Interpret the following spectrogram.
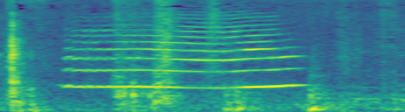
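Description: An Azawakh dog whining: one long, steady high whine of about a second, rising slightly at the end.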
